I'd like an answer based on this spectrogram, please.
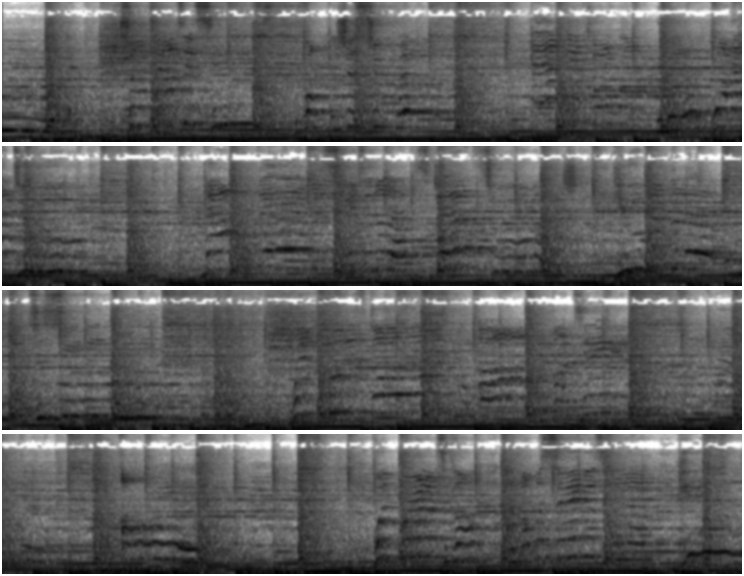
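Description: Live band playing a song with a lead singer, a steady drum beat and strong bass.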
